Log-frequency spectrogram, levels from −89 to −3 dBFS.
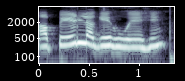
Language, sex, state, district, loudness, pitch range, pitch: Hindi, female, Bihar, Darbhanga, -13 LUFS, 245-290 Hz, 270 Hz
